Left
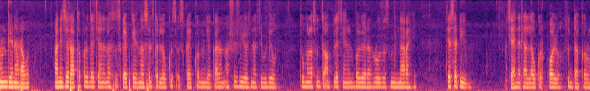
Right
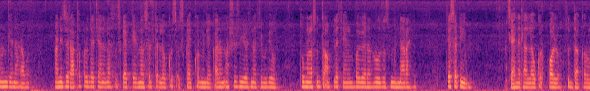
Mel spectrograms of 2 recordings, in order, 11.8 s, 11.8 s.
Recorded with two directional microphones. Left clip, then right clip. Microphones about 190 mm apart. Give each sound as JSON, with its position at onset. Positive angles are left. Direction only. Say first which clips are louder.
{"t": 0.0, "sound": "a man's voice", "louder": "left 14 dB", "side_deg": 45}
{"t": 7.9, "sound": "speech", "louder": "left 8 dB", "side_deg": 30}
